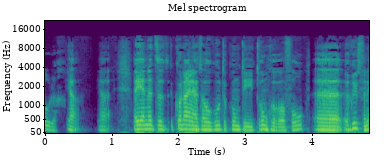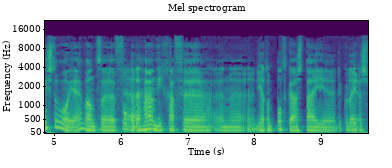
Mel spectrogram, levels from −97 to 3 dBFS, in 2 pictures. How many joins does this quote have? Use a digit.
1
